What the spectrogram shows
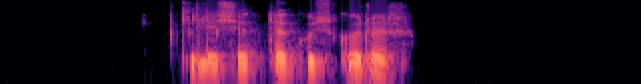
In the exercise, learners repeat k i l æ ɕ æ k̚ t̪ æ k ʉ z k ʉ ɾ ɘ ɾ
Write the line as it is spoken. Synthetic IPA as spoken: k i l æ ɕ æ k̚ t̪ æ k ʉ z k ʉ ɾ ɘ ɾ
